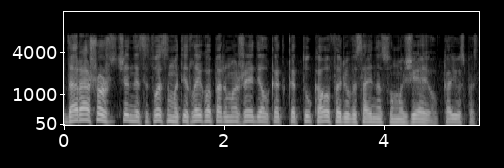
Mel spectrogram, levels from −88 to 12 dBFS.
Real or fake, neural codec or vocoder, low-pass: real; none; 7.2 kHz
